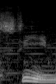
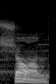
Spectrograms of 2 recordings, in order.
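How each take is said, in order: First: The name rhymes with team and beam. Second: The name does not rhyme with team. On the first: The speaker calls it wrong. "I thought that this was pronounced as steam because it rhymes with team and beam" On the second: The speaker calls it right. "my name is pronounced Sham"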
